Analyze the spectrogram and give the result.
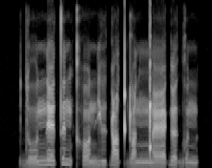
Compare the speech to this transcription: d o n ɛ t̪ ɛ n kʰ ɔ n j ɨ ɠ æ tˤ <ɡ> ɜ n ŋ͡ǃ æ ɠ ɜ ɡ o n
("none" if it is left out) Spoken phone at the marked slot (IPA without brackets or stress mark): ɖ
